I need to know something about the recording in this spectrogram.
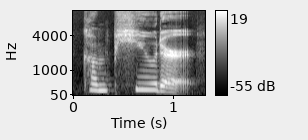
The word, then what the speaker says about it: computer: a student computer computer notice that the t changes to a d sound in american english computer computer i've been using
